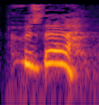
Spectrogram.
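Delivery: high, thin crone asking from bed; a frightened old hag calls out; old witch voice. Acted. Cursed old woman calls out to the child, high and frightened.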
